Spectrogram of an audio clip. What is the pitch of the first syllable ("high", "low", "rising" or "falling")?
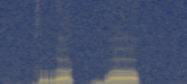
low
